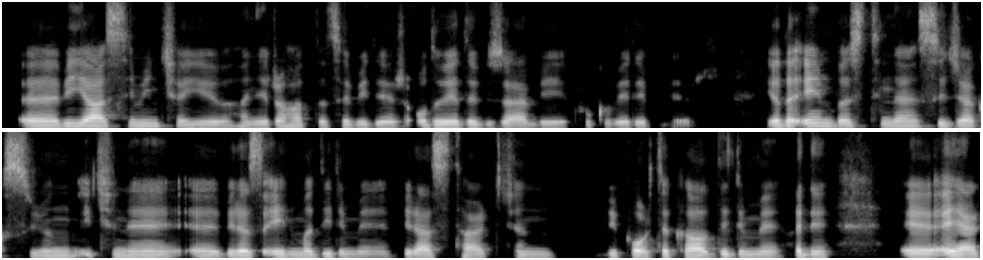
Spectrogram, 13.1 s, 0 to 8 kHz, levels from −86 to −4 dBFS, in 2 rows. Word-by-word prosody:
eee, 160 -1 +5
bir 175 - +1
yasemin 170 0 +3
çayı, 155 -3 -3
hani, 150 -1 -3
rahatlatabilir, 150 -2 -3
odaya 155 -1 +2
da 155 - +2
güzel 145 0 -3
bir 145 0 -5
koku 145 -1 -13
verebilir. 140 -1 -7 0.3
Ya 165 - +4
da 180 - +7
en 180 0 +2
basitinden 170 -1 -1
sıcak 170 0 -1
suyun 165 -1 -2
içine, 155 -1 -2
eee, 155 -2 0
biraz 160 0 +4
elma 155 0 +1
dilimi, 150 -1 -5
biraz 145 0 +2
tarçın, 150 0 -5 0.3
bir 170 0 -3
portakal 160 -2 +4
dilimi, 145 0 -2
hani, 145 - +3 0.6
eee, 140 -1 +6
eğer 150 -1 +7
155 Hz, 145 wpm, -24 LUFS, 150-165 Hz, 0.6 s, da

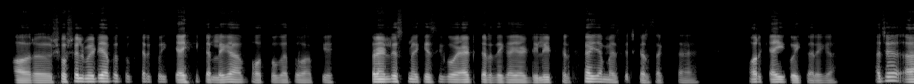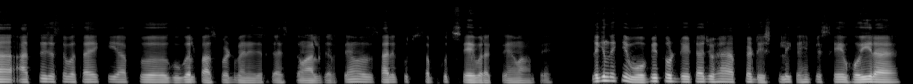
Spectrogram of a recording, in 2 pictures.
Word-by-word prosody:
और 95 0 +2
social 135 +3 +4
media 140 +1 +7
पे 140 - -3
तो 130 -2 -13
ख़ैर 130 +1 -8
कोई 120 +1 -8
क्या 105 -2 +3
ही 105 -2 0
कर - - -2
लेगा 110 +1 +3
बहुत 105 -1 -6
होगा 105 0 -4
तो 105 +1 -8
आपके 100 +1 -7 0.4
फ्रेंड 120 0 +8
लिस्ट 130 0 +2
में 120 -2 +1
किसी 115 +1 -3
को 115 -1 +2
ऐड 110 0 +4
कर 110 -1 -1
देगा 105 0 -1
या 105 0 +2
डिलीट 110 +1 +1
कर - - -5
देगा 130 +8 +2
या 130 - +1
मैसेज 105 -3 -5
कर 95 -2 -3
सकता 95 +2 -13
है। 95 +1 -14 0.5
और 120 0 +2
क्या 115 -1 +2
ही 120 - +6
कोई 100 -3 +1
करेगा। 95 +1 -8 0.4
अच्छा 175 0 +2
अ, 140 - -2 0.2
आपने 115 +4 -3
जैसे 125 0 -5
बताया 115 -1 -2
कि 120 +1 -9
आप 110 - -7 0.4
गूगल 110 +2 -1
पासवर्ड 105 0 -4
मैनेजर 95 -1 -5
का 95 - -7
इस्तेमाल 95 -1 -5
करते 95 +4 -11
हैं 120 - -1
और 115 -2 -3
सारे 110 +1 -2
कुछ 110 - -16
सब - - -8
कुछ - - -11
सेव 100 0 +3
रखते 95 +1 -6
हैं 95 - -5
वहाँ 90 -1 -7
पे। 95 - -16 0.4
लेकिन 160 +5 +6
देखिए 165 -2 +1
वो 110 -2 +5
भी 150 - +4
तो 145 0 +3
डेटा 130 -1 0
जो 125 -1 0
है 125 +1 -1
आपका 120 +1 -2
डिजिटली 115 +2 -4
कहीं 115 0 -6
पे 115 - -7
सेव 115 0 -1
हो 110 - +5
ही 120 +2 +8
रहा 110 -2 +6
है। 105 - -7
110 Hz, 255 wpm, -25 LUFS, 100-120 Hz, 0.5 s, फ्रेंड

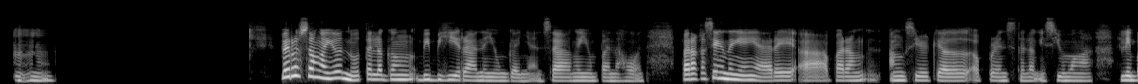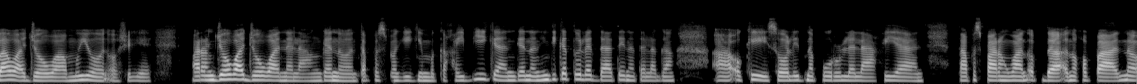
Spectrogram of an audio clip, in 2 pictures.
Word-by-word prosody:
Mm. 185 +1 -4 2.3
Pero 355 +5 +9
sa 380 -2 +6
ngayon 295 -4 +6
'no, 210 -4 +5
talagang 225 -1 +1
bibihira 205 -2 0
na 180 - -1
yung 170 -1 -2
ganiyan 160 -1 -7
sa 170 0 -1
ngayong 175 0 -3
panahon. 165 -1 -6 0.4
para 240 +2 +5
kasing 265 +1 +4
ang 240 - +7
nangyayari, 190 -3 +1
ah, - - -2
parang 185 +3 -3
ang 195 0 0
circle 180 -2 -2
of - - -8
friends 175 -1 -6
na 170 0 -6
lang - - -6
is 170 - -8
yung 175 -1 -2
mga, 170 -1 -4 0.3
halimbawa 200 -1 +4
jowa 175 -1 0
mo 185 - -1
yun 195 -5 0
o 165 - -8
sige 170 +1 -8 0.4
parang 205 +2 +3
jowa 225 0 +6
jowa 195 -2 +2
na 175 -1 -3
lang 165 0 -5
ganun. 175 -3 -2
Tapos 185 +1 -8
magiging 175 0 -4
magkakaibigan 190 +3 -4
ganun, 200 -1 +1
hindi 230 - -5
katulad 230 -5 -2
dati 185 +2 -2
na 195 -2 -4
talagang, 180 +1 -7 0.3
ah, 185 0 -2
okey 205 -1 0
solid 190 +1 -2
na 190 - -1
puro 190 0 -4
lalaki 180 0 -3
yan, 170 -2 -3 0.3
tapos 185 +2 -2
parang 190 -1 +3
1 190 +1 +1
of 200 - -5
the 185 -3 +3
ano 185 +2 +2
ka 190 - -4
pa 170 -2 +4
'no, 195 -1 +1
185 Hz, 170 wpm, -20 LUFS, 175-205 Hz, 2.3 s, Pero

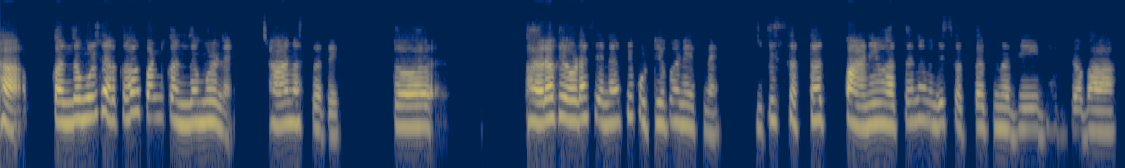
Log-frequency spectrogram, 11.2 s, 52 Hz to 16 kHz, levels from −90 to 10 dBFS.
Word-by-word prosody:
हां, - - +8 0.4
कंदमूळसारखं 280 +5 +4
पण 295 0 0
कंदमूळ 250 -1 0
नाही. - - -10 0.4
छान 240 +1 0
असतं 230 -4 -7
ते. 170 - -9 0.6
तर 220 0 +4 1.0
फरक 265 +3 +7
एवढाच 280 0 +4
आहे 260 -3 -5
ना, 245 +1 0
की 310 - -10
कुठे 250 -2 -6
पण 250 -2 -5
येत 220 -2 -7
नाही. 170 -2 -12 0.4
जिथे 240 +6 -10
सतत 265 +1 -4 0.2
पाणी 235 -2 +4
वाहतं 240 +2 -2
ना, 275 - -6
म्हणजे 240 -2 -7
सतत 220 -1 -7 0.2
नदी, 205 +1 -9
धबधबा, 190 +1 -4
245 Hz, 145 wpm, -23 LUFS, 220-265 Hz, 1.0 s, हां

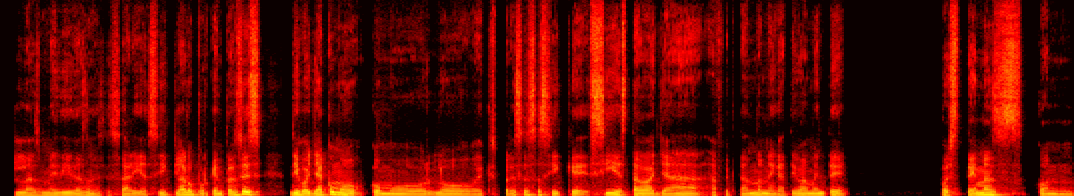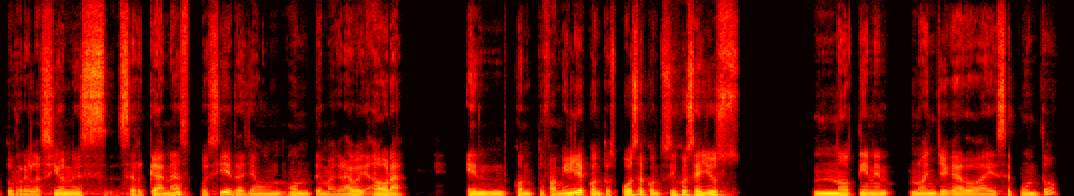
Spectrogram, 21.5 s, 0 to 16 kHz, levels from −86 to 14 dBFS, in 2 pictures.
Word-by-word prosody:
Las 105 -1 -4
medidas 110 +1 -2
necesarias, 105 -1 -6
sí, 135 +1 -4
claro, 140 0 +1
porque 115 -2 -3
entonces 140 - +4 0.2
digo, 140 -2 +4
ya 135 +3 +3
como 140 -7 +3
como 110 -3 -1
lo 110 0 -3
expresas 120 +7 -5
así 130 -1 -2
que 125 -3 -3
sí 145 -1 +3
estaba 130 -1 +1
ya 120 +1 -2
afectando 130 +4 -4
negativamente, 120 +2 -1 0.9
pues, - - -2
temas 140 +1 +2
con 105 -4 -4
tus 115 -1 -4
relaciones 125 +4 +1
cercanas, 125 +8 0
pues 110 0 -6
sí, 180 - +4
era 120 -9 +2
ya 115 0 -3
un 110 0 -3
un 115 -1 0
tema 105 -4 -4
grave. 120 +4 0
Ahora, 125 -1 +1 0.5
en 120 -1 +3
con 120 0 -2
tu 115 - -6
familia, 130 +8 +4
con 125 -4 +2
tu 110 - -6
esposa, 145 +6 +1
con 120 -3 -1
tus 140 - -8
hijos, 145 +1 +1
¿ellos 140 +1 +2 0.7
no 125 +1 +5
tienen 130 -2 +1
no 125 +1 0
han 130 0 +2
llegado 120 -2 0
a 110 - -3
ese 110 +4 -2
punto? 135 - -3
125 Hz, 150 wpm, -22 LUFS, 110-135 Hz, 0.9 s, no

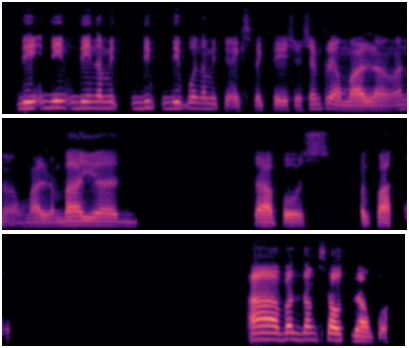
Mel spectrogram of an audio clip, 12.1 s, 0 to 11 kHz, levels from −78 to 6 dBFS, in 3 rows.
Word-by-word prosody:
'di 355 +1 +3 0.2
'di 195 0 +3
'di 185 +1 +1
na-meet 180 0 -5
'di 170 +3 -7
'di 175 +2 -3
po 175 - -9
na 165 -1 -8
meet 155 - -15
yung - - -11
expectation, 125 -2 -11
siyempre 150 +2 -6
ang 125 - -8
mahal 125 0 -2
ng 125 -1 -7
ano, 135 -2 -15
ang - - -23
mahal 115 0 -7
ng 115 - -14
bayad. 130 -2 -3 1.3
Tapos 115 -1 -5 0.2
pagpasok 115 0 -7 2.4
Ah, 200 -1 +9
bandang 195 -1 +2
South 185 -2 +6
lang 140 -3 +2
po. - - -9
140 Hz, 135 wpm, -22 LUFS, 125-180 Hz, 2.4 s, Ah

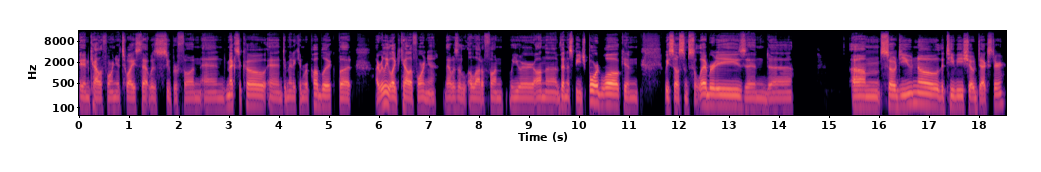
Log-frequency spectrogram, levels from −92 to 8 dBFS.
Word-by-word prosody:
in 100 -1 -1
California 100 +1 -3
twice, 95 -1 0
that - - -1
was - - -4
super - - 0
fun, 95 0 -8
and 95 0 -9
Mexico 115 -1 +1
and 95 -2 -6
Dominican 100 0 -9
Republic, 110 +2 -2
but 95 -1 -1 0.5
I - - +2
really - - +2
liked - - +1
California, 90 -4 -1 0.2
that 100 0 -5
was 100 +1 -4
a 100 - -5
l 90 - -12
a - - -3
lot 95 -1 -2
of - - -6
fun, 95 -1 -7
we 100 0 -10
were 100 -1 -4
on 100 +1 -2
the 95 -2 -7
Venice 100 -1 +3
Beach 95 -3 -1
boardwalk 125 -6 +5
and 100 -2 -7 0.5
we - - 0
saw - - +7
some - - +5
celebrities 120 -4 +3
and, 95 -1 -7
uh 95 +1 -7 1.2
Um, 110 -1 +1
so 115 -1 +6
do 110 +1 -5
you 125 +3 0
know 130 -4 +2
the 105 0 -7
TV 110 -1 -1
show 95 - +4
Dexter? 120 +6 -1
100 Hz, 155 wpm, -24 LUFS, 95-115 Hz, 1.2 s, saw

